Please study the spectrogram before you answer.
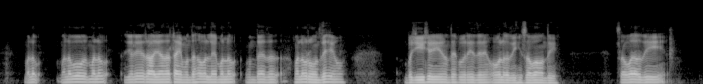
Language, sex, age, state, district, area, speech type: Dogri, male, 18-30, Jammu and Kashmir, Jammu, urban, spontaneous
